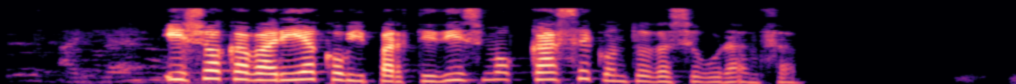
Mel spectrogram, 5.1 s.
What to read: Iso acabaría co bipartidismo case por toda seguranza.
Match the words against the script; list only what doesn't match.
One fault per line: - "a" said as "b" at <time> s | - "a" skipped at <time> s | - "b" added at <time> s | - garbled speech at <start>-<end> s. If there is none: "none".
- "por" said as "con" at 3.0 s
